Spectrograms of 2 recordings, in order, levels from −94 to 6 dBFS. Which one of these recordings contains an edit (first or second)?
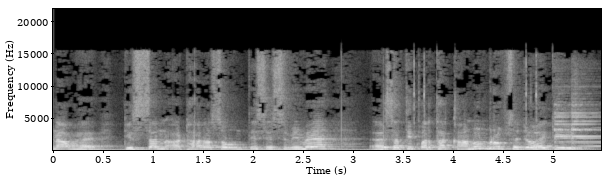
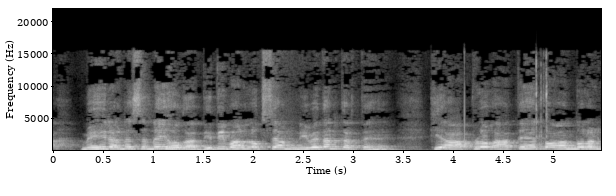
first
